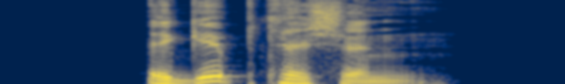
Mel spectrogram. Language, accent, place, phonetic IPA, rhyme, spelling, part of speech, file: German, Germany, Berlin, [ɛˈɡʏptɪʃn̩], -ʏptɪʃn̩, Ägyptischen, noun, De-Ägyptischen.ogg
- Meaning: genitive singular of Ägyptisch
